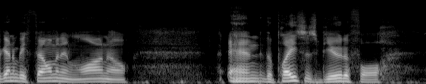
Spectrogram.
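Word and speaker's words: Llano: Oh yeah, it's uh going to be near Lano, I think is how you say that. Lano.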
